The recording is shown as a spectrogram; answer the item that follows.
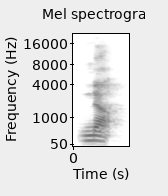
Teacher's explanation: ന നാവിന്റെ അറ്റം മേലെ മുൻപല്ലിന്റെ മോണയിലാണ്.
